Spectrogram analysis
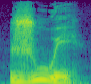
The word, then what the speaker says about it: jouer: Okay, remember you combine this O and U, you get the sound OU. So joue. Okay, J is pronounced like J. Joue. And then ER here, you combine them at the end. Et. Jouer.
